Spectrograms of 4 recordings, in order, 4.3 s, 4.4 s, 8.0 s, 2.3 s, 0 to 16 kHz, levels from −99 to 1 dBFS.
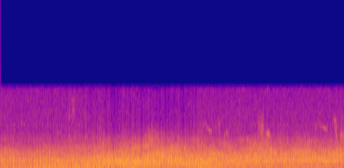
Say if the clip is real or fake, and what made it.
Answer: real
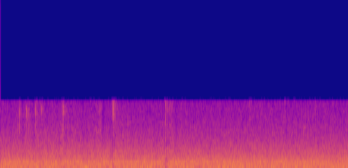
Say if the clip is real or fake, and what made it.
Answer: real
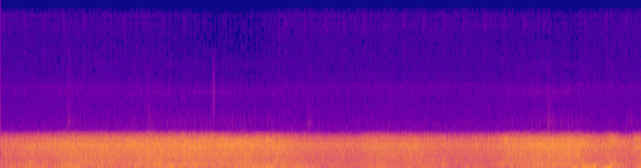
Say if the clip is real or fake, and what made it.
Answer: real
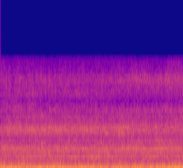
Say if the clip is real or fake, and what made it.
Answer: fake, codec, HILCodec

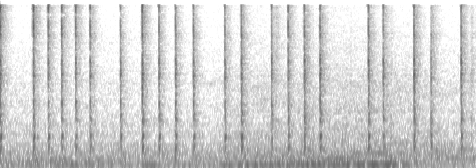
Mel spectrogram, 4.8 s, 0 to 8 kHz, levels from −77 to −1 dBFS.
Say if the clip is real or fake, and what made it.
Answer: real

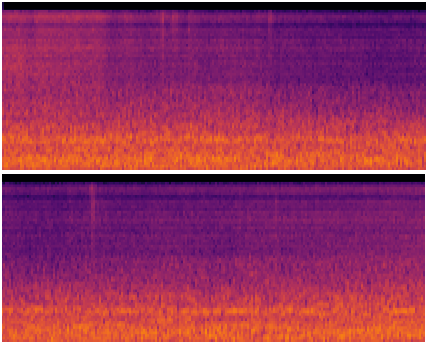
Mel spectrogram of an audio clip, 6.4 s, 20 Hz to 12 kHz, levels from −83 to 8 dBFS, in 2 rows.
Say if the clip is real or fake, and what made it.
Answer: fake, autoencoder, DAC-VAE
